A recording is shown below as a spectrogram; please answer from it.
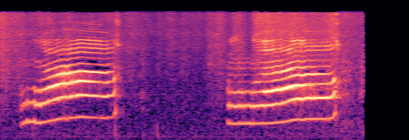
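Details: A mischievous house cat gives two long, clear meows, each about a second, steady then slightly rising in pitch with rich overtones, separated by a short pause in a quiet room.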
